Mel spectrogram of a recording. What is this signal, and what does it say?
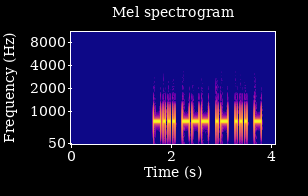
Morse code, heard as a keyed tone, about 25 wpm, 700 Hz. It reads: BOAST
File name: 5 Letter Words - First 3 Letters Given - 25wpm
